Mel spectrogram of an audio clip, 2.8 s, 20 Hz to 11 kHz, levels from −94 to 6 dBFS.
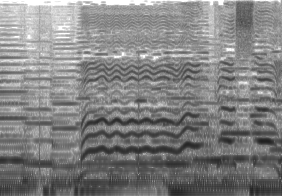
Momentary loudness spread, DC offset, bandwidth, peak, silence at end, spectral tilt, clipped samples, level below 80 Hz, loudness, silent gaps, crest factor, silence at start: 8 LU; under 0.1%; 11 kHz; 0 dBFS; 0 s; -3.5 dB/octave; under 0.1%; -24 dBFS; -12 LUFS; none; 12 dB; 0 s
